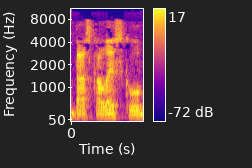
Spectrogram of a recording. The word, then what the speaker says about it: Dascalescu: My last name is pronounced Dascalescu, but I'll take any variations thereof.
